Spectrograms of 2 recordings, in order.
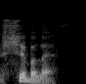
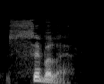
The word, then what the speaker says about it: Shibboleth: If he said, Nay, then said they unto him, Say now Shibboleth. And he said, Sibboleth, for he could not frame to pronounce it right.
